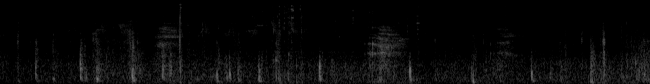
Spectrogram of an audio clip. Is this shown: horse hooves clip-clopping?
yes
